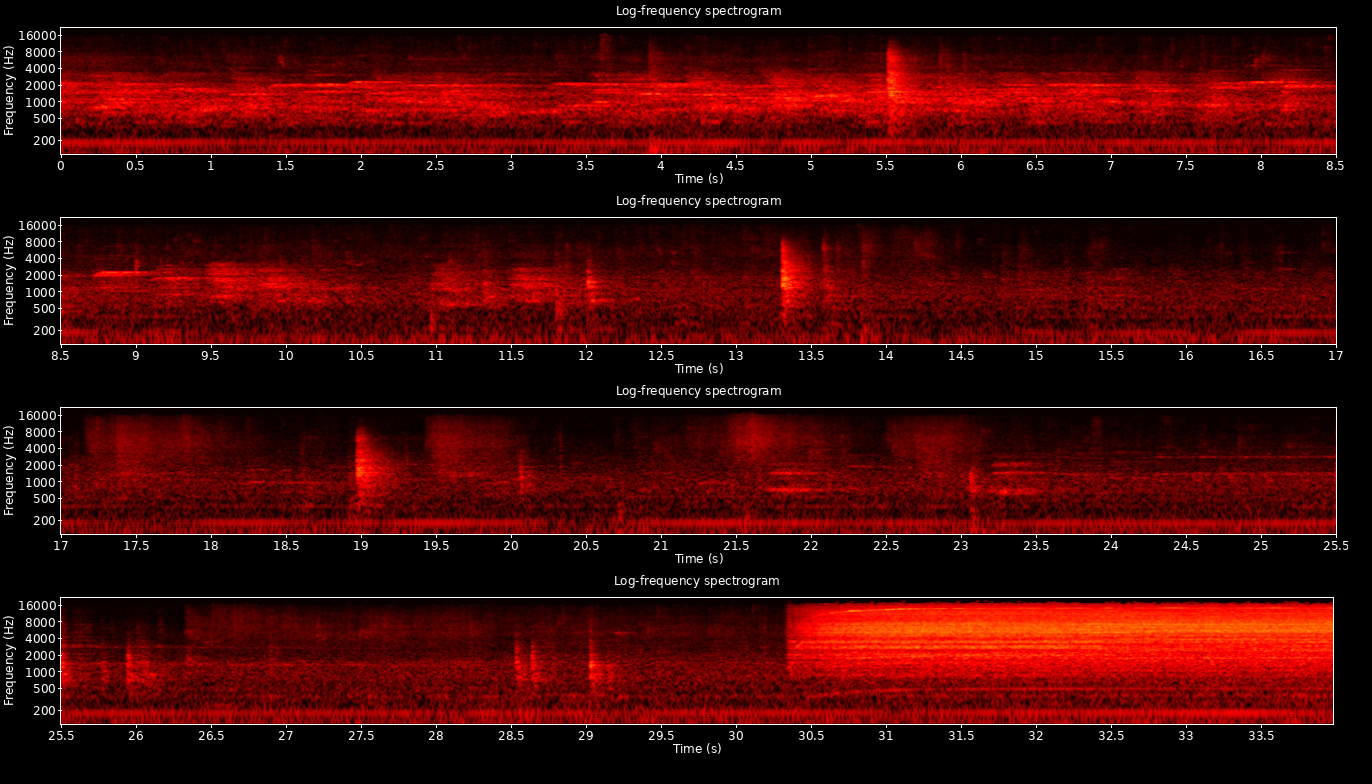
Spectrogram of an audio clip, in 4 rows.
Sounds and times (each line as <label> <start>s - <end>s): workers on the roof of a house 0.0s - 33.9s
